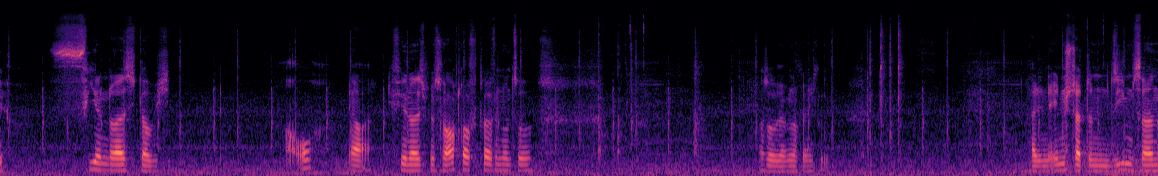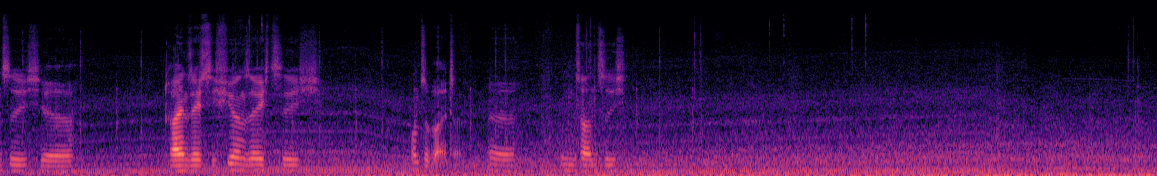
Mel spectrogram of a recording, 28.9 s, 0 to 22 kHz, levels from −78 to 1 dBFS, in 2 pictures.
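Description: No technical faults are audible.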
